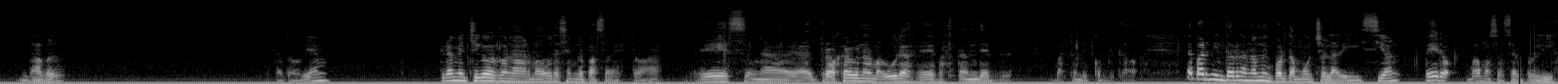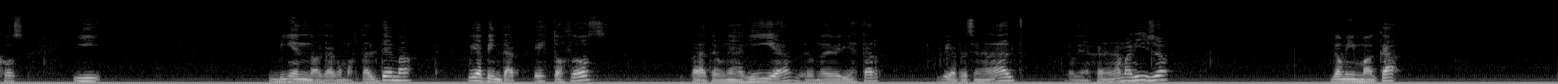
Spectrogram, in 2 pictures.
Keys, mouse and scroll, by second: 5.0 alt+click, 7.3 alt+click, 14.0 alt+click, 15.5 alt+click, 20.5 alt+click, 26.1 alt+click, 27.0 alt+click.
